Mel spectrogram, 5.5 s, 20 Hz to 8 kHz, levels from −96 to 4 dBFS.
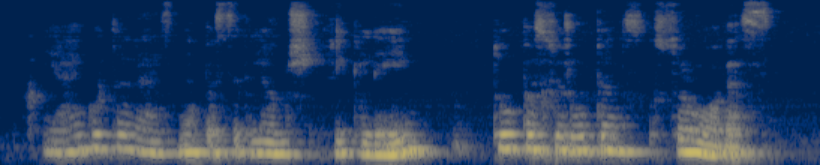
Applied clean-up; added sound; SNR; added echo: none; none; none; reverberation time 0.4 s.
